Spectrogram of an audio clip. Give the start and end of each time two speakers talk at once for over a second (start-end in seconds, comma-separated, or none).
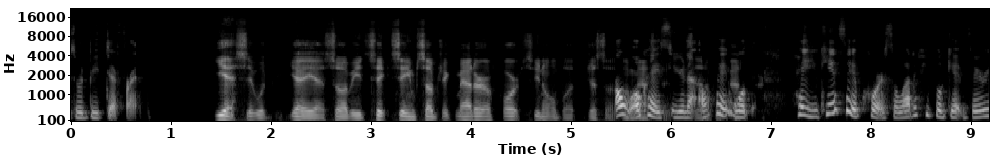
5.4-6.8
